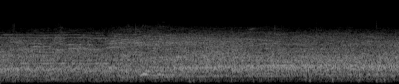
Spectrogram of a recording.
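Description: A football is struck hard.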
